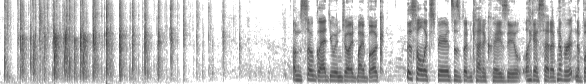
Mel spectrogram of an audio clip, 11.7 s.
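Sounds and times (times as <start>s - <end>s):
round of applause for honorees: 0.0s - 5.0s
laughter: 0.7s - 11.7s
speech: 5.8s - 11.7s.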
